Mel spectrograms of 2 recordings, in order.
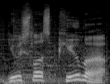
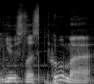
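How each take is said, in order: First: Puma is pronounced the British way. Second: Puma is pronounced the American way. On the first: "We say Puma in England" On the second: "as you'd say in the States"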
